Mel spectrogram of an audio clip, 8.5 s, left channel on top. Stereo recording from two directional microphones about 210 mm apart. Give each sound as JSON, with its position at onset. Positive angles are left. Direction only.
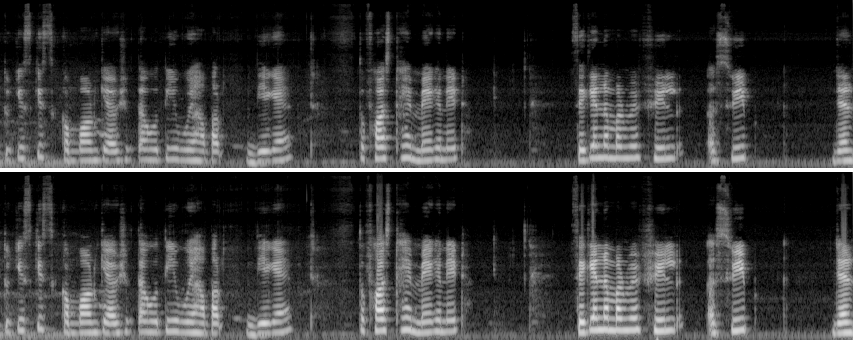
{"t": 0.0, "sound": "a woman's voice", "side_deg": -15}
